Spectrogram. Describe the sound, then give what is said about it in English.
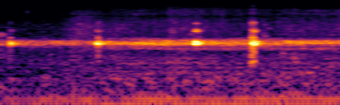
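A radio telemetry receiver on a boat, with a microphone trailed in the Mississippi River, pings for a tagged lake sturgeon: a steady electronic tone with several short, sharper beeps at irregular intervals over a low hiss of background noise. No one speaks. “A receiver pings when a tagged sturgeon is nearby.”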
